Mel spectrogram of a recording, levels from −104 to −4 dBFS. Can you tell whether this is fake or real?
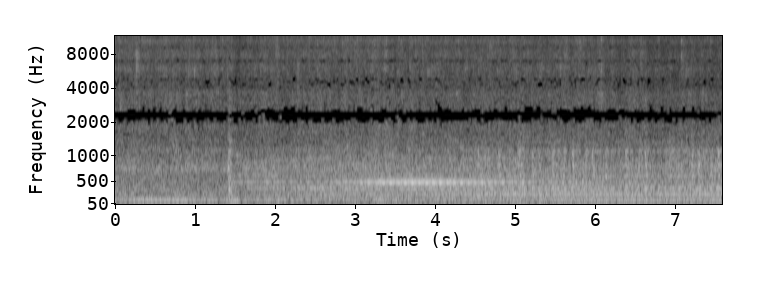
real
